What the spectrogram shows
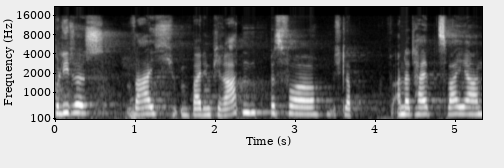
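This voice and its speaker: Fairly slow, ordinary pitch variation, from a woman. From Ulm, Swabia, southern Germany; Swabia. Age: 20s. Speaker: mayoral candidate; candidate. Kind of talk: campaign speech. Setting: public event with audience. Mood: earnest, lightly humorous. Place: hall. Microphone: podium.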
